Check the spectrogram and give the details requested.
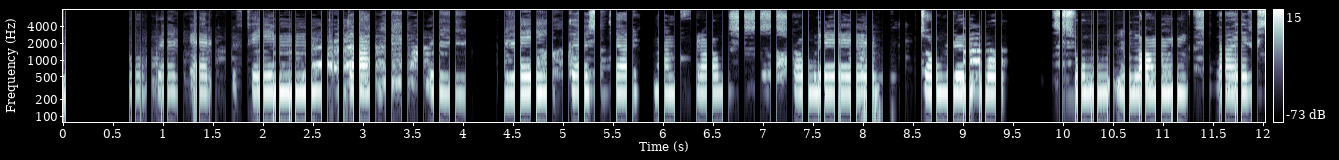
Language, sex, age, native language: Icelandic, female, 18-19, Icelandic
